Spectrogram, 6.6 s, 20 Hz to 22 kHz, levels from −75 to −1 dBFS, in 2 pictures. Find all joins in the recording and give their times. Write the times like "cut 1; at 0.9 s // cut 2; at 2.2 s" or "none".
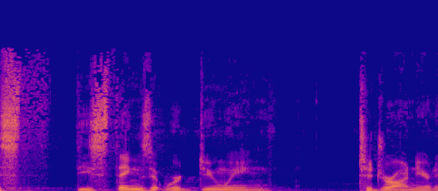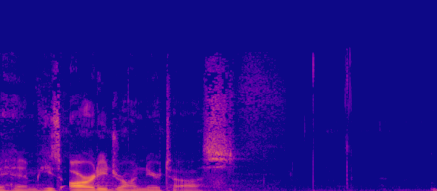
none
